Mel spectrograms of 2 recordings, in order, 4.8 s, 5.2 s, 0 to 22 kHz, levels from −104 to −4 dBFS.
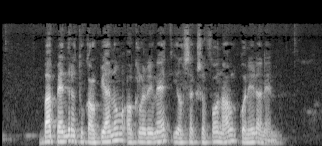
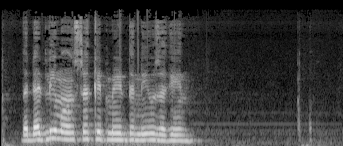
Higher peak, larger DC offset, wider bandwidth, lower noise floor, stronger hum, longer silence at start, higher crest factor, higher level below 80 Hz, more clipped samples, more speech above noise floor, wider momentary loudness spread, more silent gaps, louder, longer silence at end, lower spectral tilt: first, 0 dBFS vs -8 dBFS; neither; second, 11.5 kHz vs 16.5 kHz; about the same, -60 dBFS vs -62 dBFS; neither; first, 0.6 s vs 0.05 s; about the same, 22 dB vs 18 dB; about the same, -56 dBFS vs -58 dBFS; neither; about the same, 39 dB vs 39 dB; about the same, 9 LU vs 7 LU; neither; about the same, -22 LUFS vs -24 LUFS; about the same, 0.6 s vs 0.5 s; about the same, -6 dB/octave vs -6 dB/octave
